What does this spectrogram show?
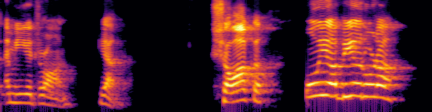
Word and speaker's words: Amiodarone: ਇੱਥੇ in Canada, it's pronounced as Amiodarone.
